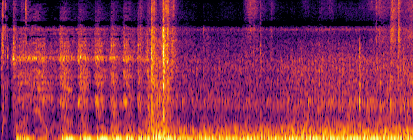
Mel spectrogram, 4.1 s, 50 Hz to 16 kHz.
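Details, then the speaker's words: 2nd-gen Cummins diesel truck, cold start after bleeding fuel: cranks briefly, fires right up, settles into an even deep clatter idling a little low until warm, good oil pressure; healthy start. "she fires right up now she does idle a little low just for now good oil pressure once it warms up RPMs come up"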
